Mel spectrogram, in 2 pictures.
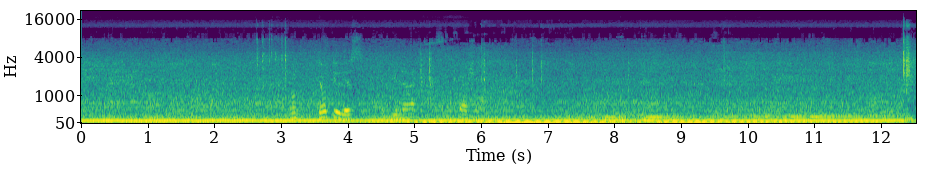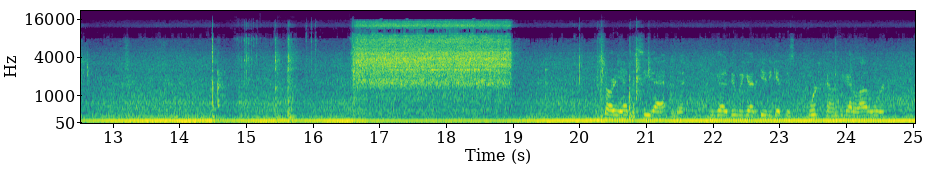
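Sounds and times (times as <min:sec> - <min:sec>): power tool running: 0:16.5 - 0:19.1
loud hiss: 0:16.6 - 0:19.1.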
